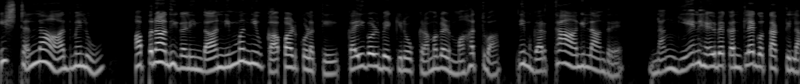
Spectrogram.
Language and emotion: Kannada, disgusted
